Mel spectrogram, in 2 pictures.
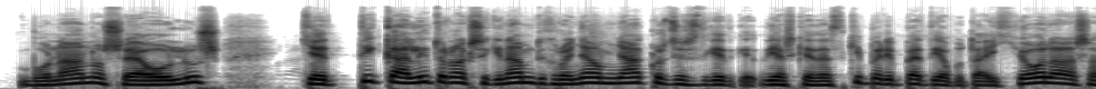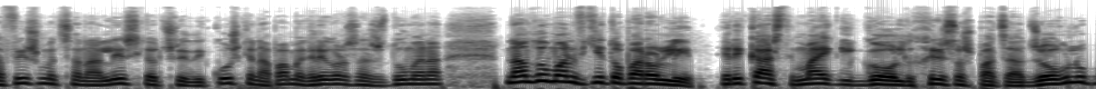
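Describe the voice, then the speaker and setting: A man hosting a casual podcast chat, reading listener comments in a quick, jokey way. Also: fairly high pitch, no room sound, studio quality. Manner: jokey, quick, mixes English phrases. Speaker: podcast host.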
